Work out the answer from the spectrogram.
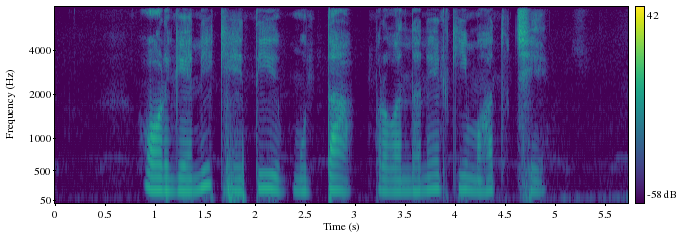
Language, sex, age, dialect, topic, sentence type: Magahi, female, 25-30, Northeastern/Surjapuri, agriculture, statement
